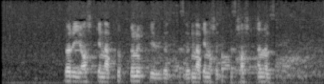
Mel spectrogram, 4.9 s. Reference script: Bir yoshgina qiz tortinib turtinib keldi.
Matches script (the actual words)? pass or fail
fail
